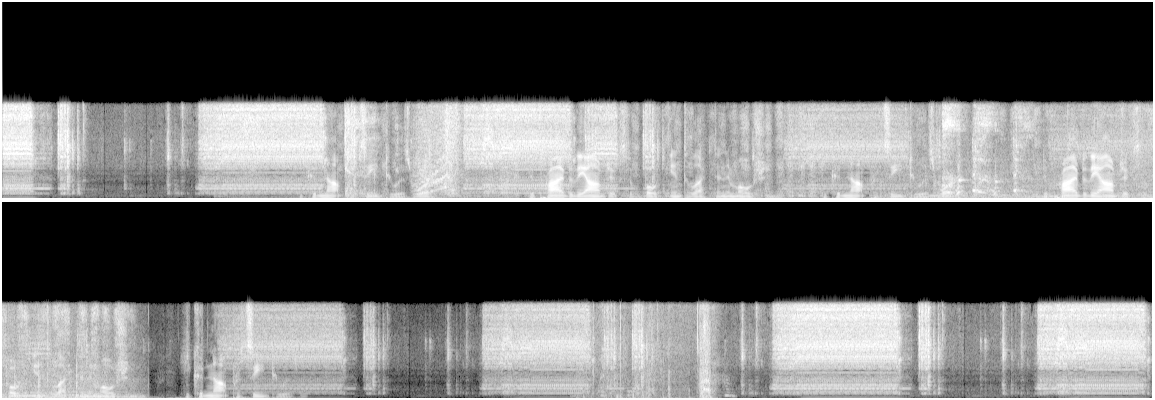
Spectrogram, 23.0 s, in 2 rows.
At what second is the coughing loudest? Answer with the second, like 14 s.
10 s.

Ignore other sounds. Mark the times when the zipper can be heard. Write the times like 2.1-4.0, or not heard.
4.0-5.2, 17.2-18.6.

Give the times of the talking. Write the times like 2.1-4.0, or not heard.
3.0-4.3, 5.2-9.6, 10.4-14.4.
